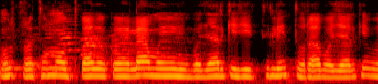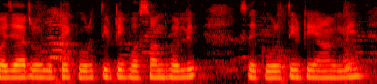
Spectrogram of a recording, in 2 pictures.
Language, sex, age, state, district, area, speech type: Odia, female, 30-45, Odisha, Bargarh, urban, spontaneous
